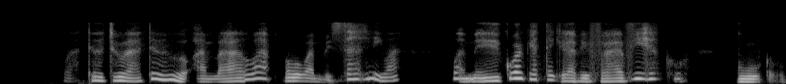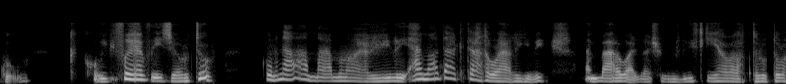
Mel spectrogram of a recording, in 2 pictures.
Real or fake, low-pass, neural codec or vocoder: fake; 7.2 kHz; codec, 16 kHz in and 24 kHz out, 0.4 kbps, LongCat-Audio-Codec, four codebook decoder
